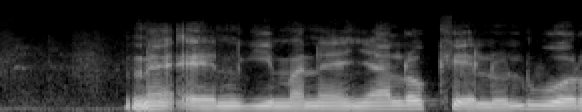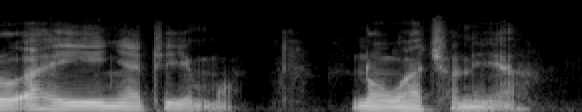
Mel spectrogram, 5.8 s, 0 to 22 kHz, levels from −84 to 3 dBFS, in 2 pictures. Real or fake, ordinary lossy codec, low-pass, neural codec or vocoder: real; Opus, 16 kbps; 10.8 kHz; none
